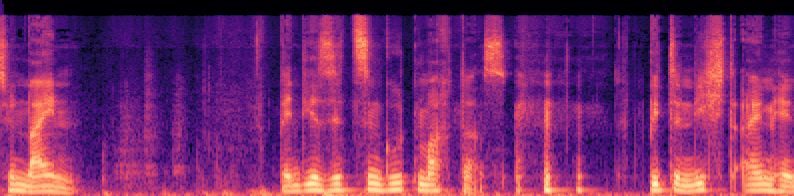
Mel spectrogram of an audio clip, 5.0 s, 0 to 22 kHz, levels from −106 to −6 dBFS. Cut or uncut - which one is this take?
cut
